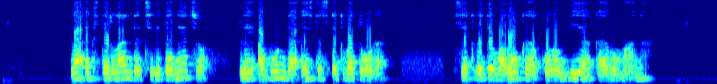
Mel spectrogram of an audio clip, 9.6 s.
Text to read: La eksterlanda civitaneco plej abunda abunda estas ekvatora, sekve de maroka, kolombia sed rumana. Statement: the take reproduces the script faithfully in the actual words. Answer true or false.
false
